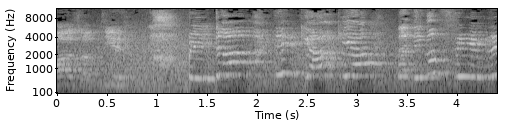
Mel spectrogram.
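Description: Only speech: a young boy talking into a microphone in a high, lively voice.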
